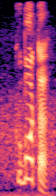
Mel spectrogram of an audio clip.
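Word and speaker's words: Kubota: -I have Kubóta or Kúbota I don't know how you say it in Ljubljana. -Kubóta.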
